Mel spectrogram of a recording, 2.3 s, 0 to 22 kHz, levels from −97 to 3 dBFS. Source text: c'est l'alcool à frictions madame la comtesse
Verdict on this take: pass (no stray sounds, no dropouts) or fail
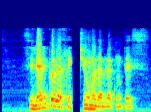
fail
